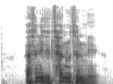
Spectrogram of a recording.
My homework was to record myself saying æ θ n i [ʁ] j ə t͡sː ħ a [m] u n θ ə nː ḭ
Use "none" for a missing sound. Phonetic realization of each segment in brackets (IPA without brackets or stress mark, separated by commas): ð, n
